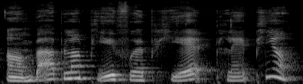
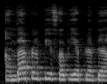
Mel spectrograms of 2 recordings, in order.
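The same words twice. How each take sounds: First: It is said slowly. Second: It is said fast.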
